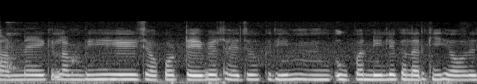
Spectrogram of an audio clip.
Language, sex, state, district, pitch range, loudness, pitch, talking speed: Hindi, female, Punjab, Fazilka, 215-230 Hz, -12 LUFS, 220 Hz, 190 wpm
